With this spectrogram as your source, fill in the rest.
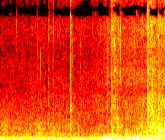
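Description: Feet splash through shallow water at a run.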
